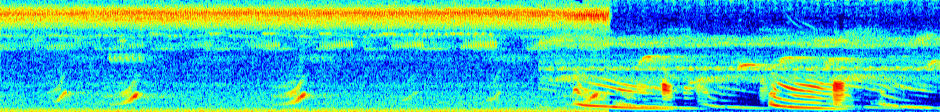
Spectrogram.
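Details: Túngara frogs calling: several short, whining calls that sweep downward in pitch, overlapping one another, over steady high-pitched hum and broadband background noise that drops away partway through.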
